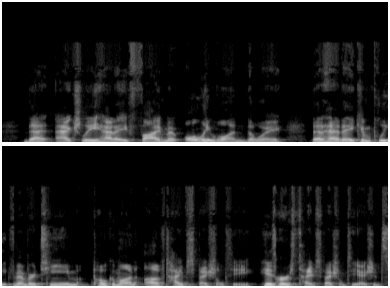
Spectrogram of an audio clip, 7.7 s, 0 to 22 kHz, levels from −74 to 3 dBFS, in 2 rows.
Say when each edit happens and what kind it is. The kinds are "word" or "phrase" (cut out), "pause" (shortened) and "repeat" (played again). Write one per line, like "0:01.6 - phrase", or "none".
0:02.5 - word
0:04.0 - word
0:04.8 - word
0:05.5 - word
0:06.6 - word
